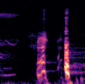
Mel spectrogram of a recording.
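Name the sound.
sneeze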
